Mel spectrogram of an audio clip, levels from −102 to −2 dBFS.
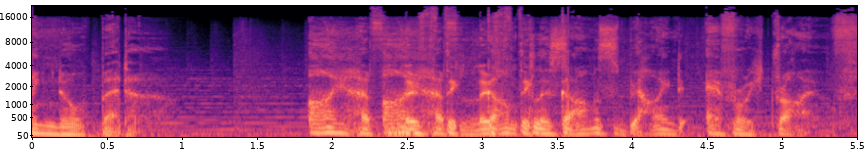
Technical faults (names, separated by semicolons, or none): doubled audio track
